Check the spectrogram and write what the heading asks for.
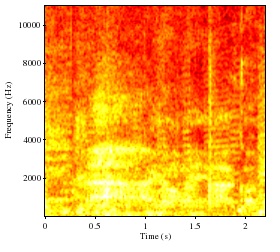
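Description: A quiet, breathy sip of fizzy dandelion and burdock soda from a glass, loudest about half a second in.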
